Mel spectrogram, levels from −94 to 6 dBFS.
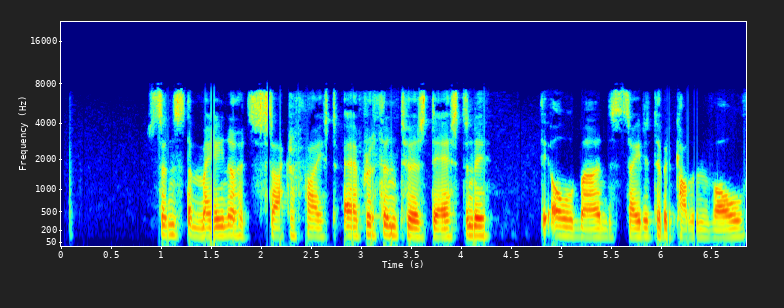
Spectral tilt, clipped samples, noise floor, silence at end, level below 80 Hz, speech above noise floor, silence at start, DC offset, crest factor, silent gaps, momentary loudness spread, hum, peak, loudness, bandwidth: -4 dB/octave; under 0.1%; -70 dBFS; 0 s; -56 dBFS; 53 dB; 0.9 s; under 0.1%; 16 dB; none; 6 LU; none; -2 dBFS; -18 LUFS; 7.6 kHz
